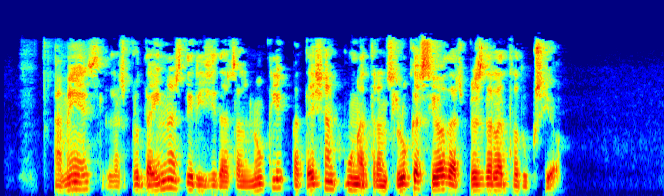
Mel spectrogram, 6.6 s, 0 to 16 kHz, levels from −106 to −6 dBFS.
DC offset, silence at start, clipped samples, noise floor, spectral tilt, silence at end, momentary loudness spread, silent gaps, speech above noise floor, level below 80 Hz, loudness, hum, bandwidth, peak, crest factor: under 0.1%; 0.55 s; under 0.1%; -79 dBFS; -3.5 dB/octave; 1.05 s; 10 LU; none; 62 dB; -58 dBFS; -17 LUFS; none; 8.2 kHz; -2 dBFS; 16 dB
